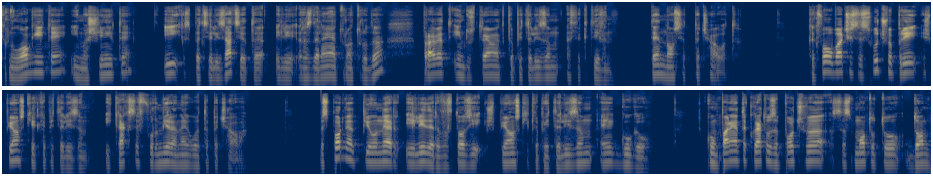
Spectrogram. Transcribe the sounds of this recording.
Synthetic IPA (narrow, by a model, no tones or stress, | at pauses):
t̪ɛxnolˠɔɡ̟ʲiːt̪ɛimɐʃinit̪ɛ | ispɛt̪siɐlizat̪sijət̪əiliɾəzd̪ɛlɛniɛt̪onɐt̪ɾʊd̪ɤpɾavʲjət̪ind̪ust̪ɾʲialˠnijət̪kəpit̪ɐlizəmɛfɛkt̪ivɛn | t̪ɛnɔsʲət̪̚pɛt͡ʃa̰lˠbə̰t̪ə̥ | kɐkv̥ɔobat͡ʃɛsɛslˠut͡ʃvəpɾiʃpiɔnsk̟ijəkɐpit̪ɐlizəm | ikaksɛfoɾmiɾənɛɡovət̪əpɛt͡ʃa̰lˠbə̰ | bɛspɔɾnijət̪̚pionɛɾilid̪ɛɾvəft̪ɔziʃpiɔnsk̟ikɐpit̪ɐlizəmɛɡuɡəlˠ | kompanijət̪əkojat̪ozɐpɔt͡ʃvəsəsmɔt̪ot̪od̪ɔn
